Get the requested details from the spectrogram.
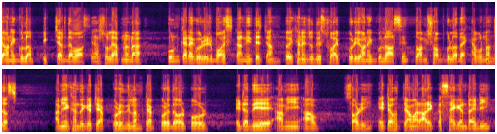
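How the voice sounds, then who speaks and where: A man with a mid-range, darkish voice hosts a relaxed tech tutorial, walking through an app and frequently making sure viewers keep up. The screen recording uses a phone mic, and a long echoing reverb hangs over it.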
